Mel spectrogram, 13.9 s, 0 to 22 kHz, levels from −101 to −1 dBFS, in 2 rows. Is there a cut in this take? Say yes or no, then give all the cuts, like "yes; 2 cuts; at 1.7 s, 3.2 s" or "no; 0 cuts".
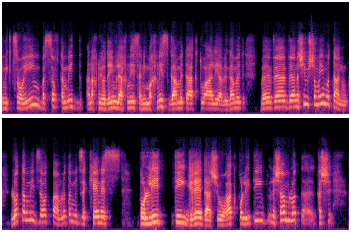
no; 0 cuts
